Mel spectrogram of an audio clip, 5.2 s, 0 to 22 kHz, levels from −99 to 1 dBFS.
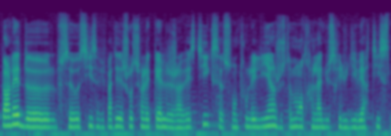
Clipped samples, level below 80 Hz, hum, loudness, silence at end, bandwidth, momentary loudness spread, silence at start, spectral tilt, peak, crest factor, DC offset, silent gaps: under 0.1%; -50 dBFS; none; -32 LUFS; 0 s; 15.5 kHz; 8 LU; 0 s; -4 dB/octave; -10 dBFS; 20 dB; under 0.1%; none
